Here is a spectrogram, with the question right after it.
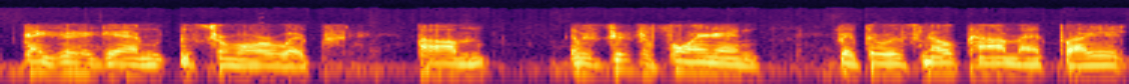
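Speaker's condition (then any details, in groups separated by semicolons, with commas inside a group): Parotid gland removal; parotid salivary gland removed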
